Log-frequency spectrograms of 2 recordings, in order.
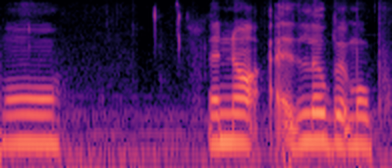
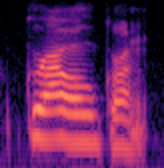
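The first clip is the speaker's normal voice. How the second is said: ordinary talk, nothing marked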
